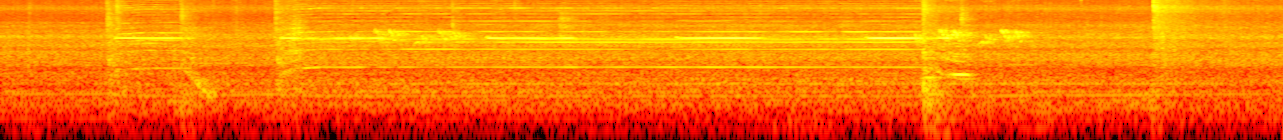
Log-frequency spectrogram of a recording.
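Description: A truck's hydraulic tail-lift raising its platform with a load: a steady pump-motor whine from about three seconds in, cut off with a clunk near the end as the platform stops at bed height.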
